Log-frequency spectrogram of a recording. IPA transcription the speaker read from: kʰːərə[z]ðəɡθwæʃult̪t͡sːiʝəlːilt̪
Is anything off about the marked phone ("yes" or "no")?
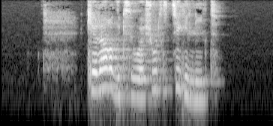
yes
